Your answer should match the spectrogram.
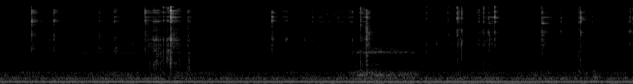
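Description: Small metallic clicks and scrapes as a circuit board is worked back into a small metal enclosure by hand, with a sharper click a little under two seconds in, over a steady low hum.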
